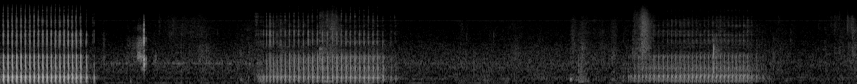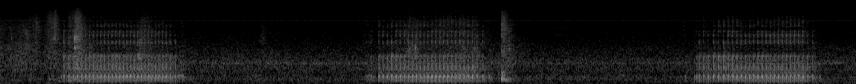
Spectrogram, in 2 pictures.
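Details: Shar Pei asleep and snoring, with loud rasping snores about every three seconds, each lasting around a second, separated by quieter breathing and a few sharp clicks.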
